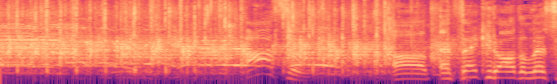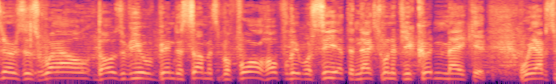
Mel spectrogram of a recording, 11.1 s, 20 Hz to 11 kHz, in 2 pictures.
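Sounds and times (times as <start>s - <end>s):
crowd clapping: 0.0s - 7.2s
speech: 3.9s - 11.1s.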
